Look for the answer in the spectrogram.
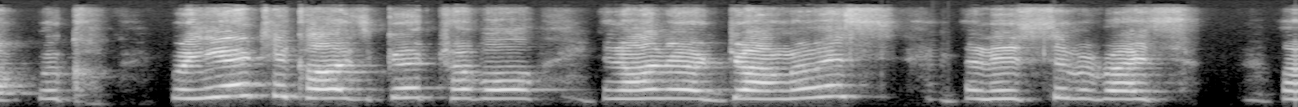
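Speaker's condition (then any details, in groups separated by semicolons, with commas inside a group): Cerebral palsy; from birth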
